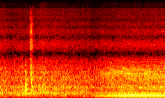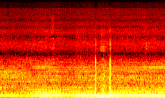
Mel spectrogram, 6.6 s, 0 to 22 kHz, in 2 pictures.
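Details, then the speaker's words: Late-80s/early-90s Radio Shack Realistic MC-800 woofer out of cabinet, driven directly by amplifier from signal generator starting about 40 Hz; low tone rises smoothly, no buzz or scraping at high excursion, no voice coil rub. "nice and quiet [Music] so we can do high excursion and there's no rub there which is really good"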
